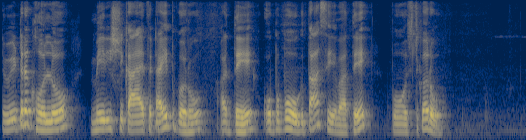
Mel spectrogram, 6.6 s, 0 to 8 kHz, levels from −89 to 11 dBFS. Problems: constant background noise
